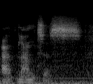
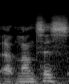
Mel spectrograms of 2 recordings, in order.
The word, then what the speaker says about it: Atlant: conquer the Realms of Atlantis known by all as Freeland see I've cocked it up already I've pronounced uh Atlantis and it's actually Atlant it's not Atlantis at all so I'm going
